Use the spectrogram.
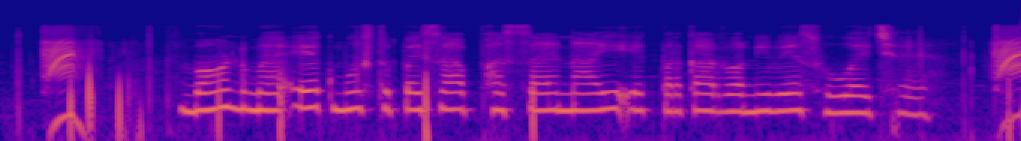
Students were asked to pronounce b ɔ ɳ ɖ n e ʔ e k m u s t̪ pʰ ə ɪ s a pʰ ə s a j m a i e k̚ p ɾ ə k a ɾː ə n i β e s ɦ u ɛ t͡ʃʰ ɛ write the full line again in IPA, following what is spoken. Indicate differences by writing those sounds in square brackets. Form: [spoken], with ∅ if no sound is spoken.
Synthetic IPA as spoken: b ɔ ɳ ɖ [m] e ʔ e k m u s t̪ [p] ə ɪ s a pʰ ə s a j [n] a i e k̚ p ɾ ə k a ɾː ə n i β e s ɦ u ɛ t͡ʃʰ ɛ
